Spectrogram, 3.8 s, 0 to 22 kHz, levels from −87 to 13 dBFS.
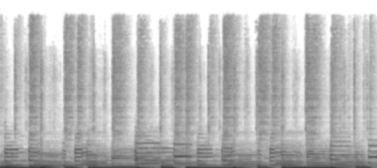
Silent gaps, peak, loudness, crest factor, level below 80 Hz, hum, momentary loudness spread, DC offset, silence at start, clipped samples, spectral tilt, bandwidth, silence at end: none; -4 dBFS; -17 LUFS; 12 dB; -18 dBFS; none; 5 LU; under 0.1%; 0 s; under 0.1%; -6 dB/octave; over 20 kHz; 0 s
